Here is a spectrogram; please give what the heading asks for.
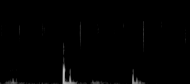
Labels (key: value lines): label: biophony, double pulse
recorder: SoundTrap 300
